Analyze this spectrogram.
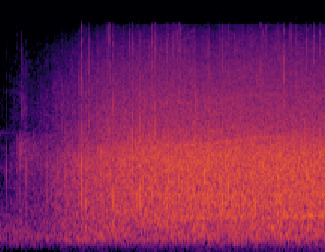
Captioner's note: audience applauding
